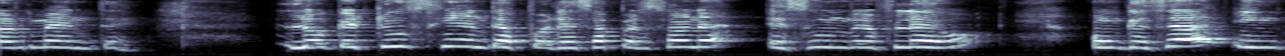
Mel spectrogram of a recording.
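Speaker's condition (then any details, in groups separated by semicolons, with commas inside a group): Cerebral palsy; affects speech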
